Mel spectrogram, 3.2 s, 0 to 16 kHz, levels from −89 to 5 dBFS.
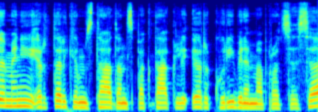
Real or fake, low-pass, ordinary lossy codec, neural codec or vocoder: real; 14.4 kHz; AAC, 96 kbps; none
